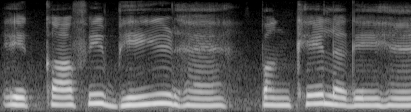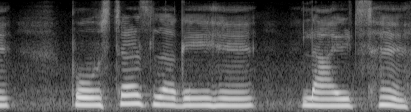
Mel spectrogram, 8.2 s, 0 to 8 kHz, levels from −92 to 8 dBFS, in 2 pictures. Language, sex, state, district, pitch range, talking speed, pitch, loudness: Hindi, female, Chandigarh, Chandigarh, 185-205 Hz, 85 wpm, 190 Hz, -15 LUFS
